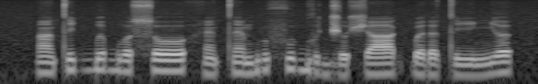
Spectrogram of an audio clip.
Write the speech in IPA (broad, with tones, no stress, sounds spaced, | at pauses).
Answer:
ã˧ t i˦ ɡ͡b ə˦ b o˧ s oː˦ h ɛ̃˨ t ɛ̃˧ b u˦ f u˦ ɡ u˨ d͡ʒ o˨ ʃ aː˧ k͡p ə˧ ɾ ə˨ t iː˨ ɲ ə˦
